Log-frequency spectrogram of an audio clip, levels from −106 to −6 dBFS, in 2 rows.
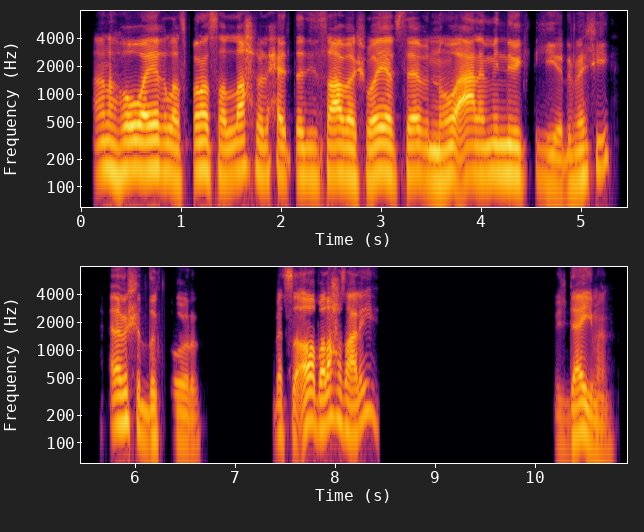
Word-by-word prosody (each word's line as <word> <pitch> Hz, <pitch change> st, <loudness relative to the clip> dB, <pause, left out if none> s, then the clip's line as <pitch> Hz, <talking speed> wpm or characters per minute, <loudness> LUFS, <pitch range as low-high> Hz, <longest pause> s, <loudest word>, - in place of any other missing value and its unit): أنا 150 Hz, +1 st, -1 dB
هو 150 Hz, +2 st, +4 dB
يغلط 145 Hz, -5 st, +3 dB
فأنا 150 Hz, +3 st, +1 dB
أصلّح 150 Hz, +3 st, -1 dB
له، 140 Hz, -, -1 dB
الحتة 135 Hz, -1 st, -3 dB
دي 130 Hz, 0 st, -4 dB
صعبة 135 Hz, 0 st, +4 dB
شوية 135 Hz, +3 st, +2 dB
بسبب 140 Hz, +1 st, -1 dB
إن 120 Hz, -1 st, -1 dB
هو 135 Hz, +3 st, +2 dB
أعلى 135 Hz, 0 st, +4 dB
منّي 140 Hz, -1 st, +1 dB
بكتير، 115 Hz, -5 st, -9 dB
ماشي؟ 135 Hz, -, -6 dB, 0.5 s
أنا 160 Hz, +1 st, +1 dB
مش 170 Hz, -3 st, -2 dB
الدكتور، 110 Hz, -4 st, -8 dB, 0.7 s
بس 130 Hz, -2 st, -8 dB
آه، 175 Hz, -, +3 dB
بالاحظ 170 Hz, 0 st, 0 dB
عليه. 175 Hz, -, -2 dB, 1.8 s
مش 95 Hz, -2 st, -19 dB
دايمًا، 90 Hz, -, -3 dB
135 Hz, 145 wpm, -20 LUFS, 125-150 Hz, 1.8 s, هو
